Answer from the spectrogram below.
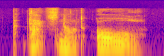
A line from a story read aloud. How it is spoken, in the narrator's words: said Harry, in a voice only a little above a whisper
